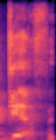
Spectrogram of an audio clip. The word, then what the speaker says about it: GIF: Well, for those of you who call it a GIF, it's a GIF. It's a hard G. Graphics. – Yep. – It's not giraffics.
